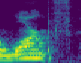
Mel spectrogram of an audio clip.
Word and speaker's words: warmth: when we add a W to words with AR, they usually just say the OR sound rather than the R sound. Same is true for warmth, warning, warn, etc. And you might actually be pronouncing these correctly, but you might have thought you were saying an AR sound, or you might be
